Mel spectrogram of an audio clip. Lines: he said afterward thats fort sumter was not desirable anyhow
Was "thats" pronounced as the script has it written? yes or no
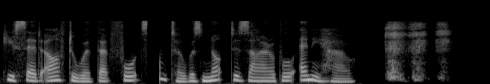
no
